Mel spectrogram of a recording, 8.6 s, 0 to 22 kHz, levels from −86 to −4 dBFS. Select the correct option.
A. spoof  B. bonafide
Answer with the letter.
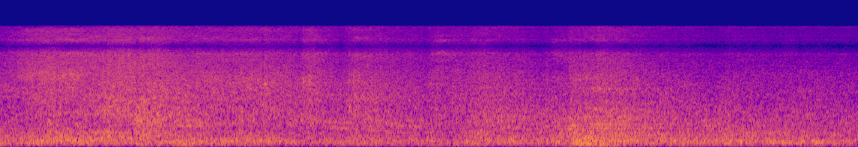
A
